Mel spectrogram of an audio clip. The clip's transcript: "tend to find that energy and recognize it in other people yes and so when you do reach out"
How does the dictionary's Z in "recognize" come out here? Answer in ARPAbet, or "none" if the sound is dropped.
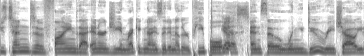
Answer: Z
